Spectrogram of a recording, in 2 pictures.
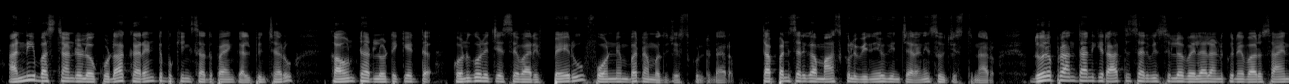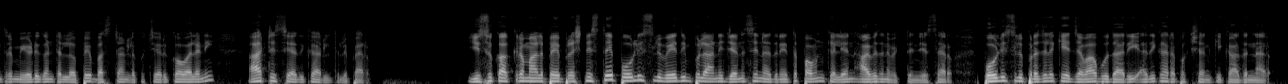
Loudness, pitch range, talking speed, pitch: -28 LUFS, 115-145 Hz, 125 wpm, 130 Hz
